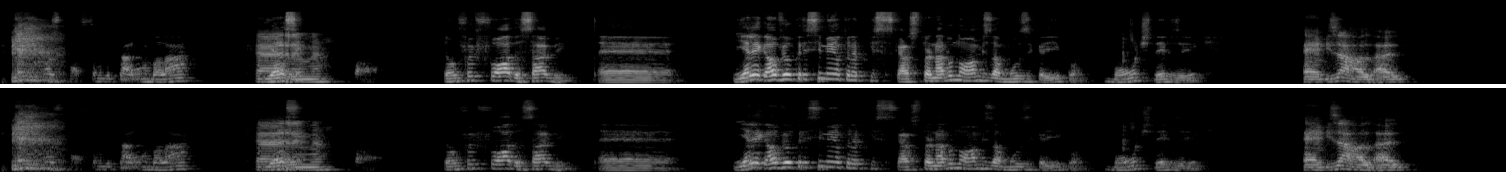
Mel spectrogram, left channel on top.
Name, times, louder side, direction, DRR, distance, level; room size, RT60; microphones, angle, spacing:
voice 1, 0.1-0.7 1.2-1.3 2.6-3.2 13.0-14.0, left 2 dB, 20° left, 0.6 m, -33 dB
voice 2, 0.9-1.9 2.6-3.0 3.6-3.7 4.4-5.7 6.0-6.7 7.3-12.0, left 6 dB, 65° left, 0.4 m, -32 dB
3.5 x 2.2 x 3.3 m
head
